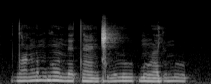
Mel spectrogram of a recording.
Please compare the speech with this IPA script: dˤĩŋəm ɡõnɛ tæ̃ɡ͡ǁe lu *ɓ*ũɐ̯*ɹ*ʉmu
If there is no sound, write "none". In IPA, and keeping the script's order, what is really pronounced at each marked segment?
ɓ, j

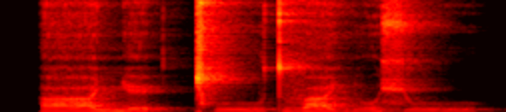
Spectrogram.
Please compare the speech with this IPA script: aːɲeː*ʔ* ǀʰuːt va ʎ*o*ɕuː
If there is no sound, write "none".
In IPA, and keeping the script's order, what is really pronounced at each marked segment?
ʔ, o

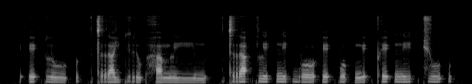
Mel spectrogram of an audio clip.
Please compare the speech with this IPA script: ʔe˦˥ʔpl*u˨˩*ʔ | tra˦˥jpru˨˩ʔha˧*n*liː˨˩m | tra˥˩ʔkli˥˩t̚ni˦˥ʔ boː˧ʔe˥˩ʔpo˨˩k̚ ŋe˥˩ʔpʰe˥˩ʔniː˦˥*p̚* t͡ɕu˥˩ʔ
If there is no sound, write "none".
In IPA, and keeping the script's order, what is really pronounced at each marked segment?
u˨˩, m, t̚

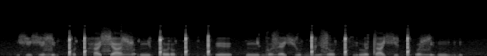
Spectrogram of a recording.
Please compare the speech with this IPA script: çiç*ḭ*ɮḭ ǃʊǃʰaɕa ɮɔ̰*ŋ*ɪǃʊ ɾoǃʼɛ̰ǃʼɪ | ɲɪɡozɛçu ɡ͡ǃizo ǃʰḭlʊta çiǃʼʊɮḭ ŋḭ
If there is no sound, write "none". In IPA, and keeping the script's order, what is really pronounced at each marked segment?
i, ɲ

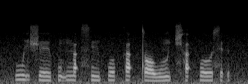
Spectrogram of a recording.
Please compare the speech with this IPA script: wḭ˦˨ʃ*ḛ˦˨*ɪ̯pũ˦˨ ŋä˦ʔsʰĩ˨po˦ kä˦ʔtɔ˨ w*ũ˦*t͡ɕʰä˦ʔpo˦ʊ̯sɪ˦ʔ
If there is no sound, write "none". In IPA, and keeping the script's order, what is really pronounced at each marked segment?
e˨, ũ˦

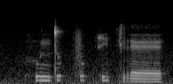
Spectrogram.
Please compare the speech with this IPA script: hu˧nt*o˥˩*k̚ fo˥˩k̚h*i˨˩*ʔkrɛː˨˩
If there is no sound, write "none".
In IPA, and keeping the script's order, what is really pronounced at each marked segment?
u˥˩, i˥˩

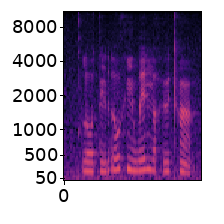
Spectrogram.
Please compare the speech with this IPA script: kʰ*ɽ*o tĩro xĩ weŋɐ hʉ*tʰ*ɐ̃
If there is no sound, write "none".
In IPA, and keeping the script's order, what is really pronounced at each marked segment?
l, tʰ

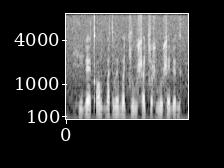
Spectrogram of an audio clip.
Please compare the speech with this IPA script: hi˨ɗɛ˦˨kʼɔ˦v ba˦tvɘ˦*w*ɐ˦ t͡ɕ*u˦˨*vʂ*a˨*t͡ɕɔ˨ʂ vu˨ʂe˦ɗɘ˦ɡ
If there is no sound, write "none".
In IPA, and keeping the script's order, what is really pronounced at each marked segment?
b, u˦˨, ɐ˨

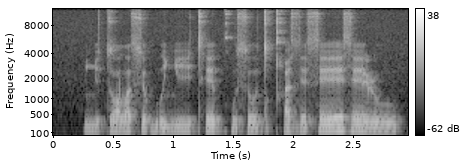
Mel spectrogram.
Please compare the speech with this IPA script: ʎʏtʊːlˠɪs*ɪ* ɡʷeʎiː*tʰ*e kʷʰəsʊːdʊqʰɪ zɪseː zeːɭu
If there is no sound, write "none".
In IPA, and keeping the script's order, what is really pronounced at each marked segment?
ʏ, tʰ

